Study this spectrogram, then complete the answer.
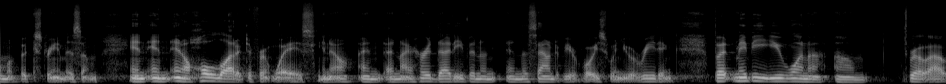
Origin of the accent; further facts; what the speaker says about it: Boston, Massachusetts, United States; moved away as an adult; also born or lived in New York; I grew up in Boston and I came to New York in the '70s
